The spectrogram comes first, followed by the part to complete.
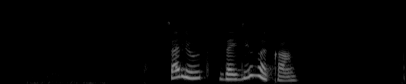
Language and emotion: Russian, positive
